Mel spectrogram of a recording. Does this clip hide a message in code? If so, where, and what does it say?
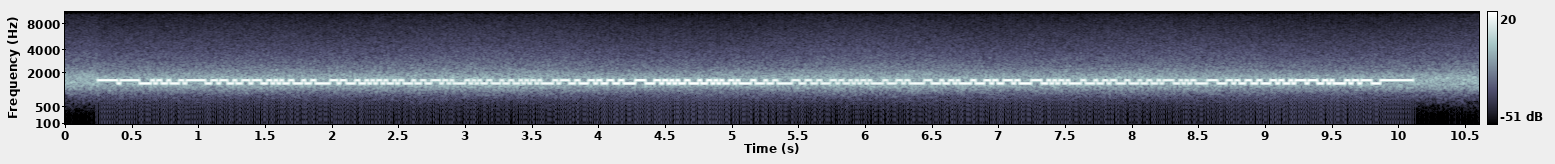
Yes: RTTY (45.45 baud, 170 Hz shift) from 0.2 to 10.1 s, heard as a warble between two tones, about 1470 Hz centre, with radio static and a narrow filter. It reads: PLUS TARD CES REUNIONS SE TINRENT ENCORE A GRONINGUE.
